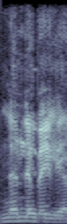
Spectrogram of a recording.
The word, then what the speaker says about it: Namibia: I feel like I said it right the first time. I just kind of slurred it, but Namibia.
